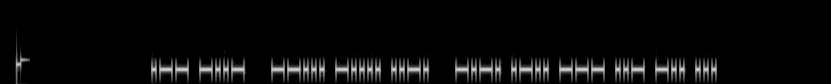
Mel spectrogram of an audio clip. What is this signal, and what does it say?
Morse code, heard as a keyed tone, about 30 wpm, 700 Hz. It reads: WX 76F CLOUDS
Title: Practice QSO - Exchange 2 - Info - 30wpm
